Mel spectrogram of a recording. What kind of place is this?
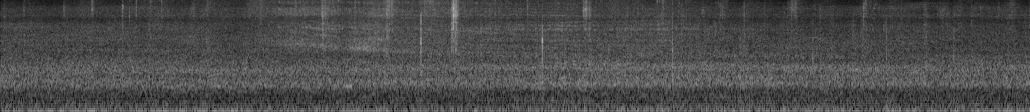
street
